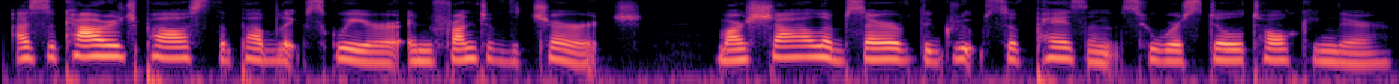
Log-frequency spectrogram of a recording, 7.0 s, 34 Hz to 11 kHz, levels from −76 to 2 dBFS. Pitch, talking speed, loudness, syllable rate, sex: 185 Hz, 195 wpm, -21 LUFS, 5.4 syllables/s, female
